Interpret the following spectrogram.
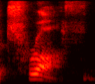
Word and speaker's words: trough: those strange words that ends with gh but you pronounce it like f just like laugh and this is a trough and i think it's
